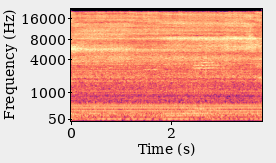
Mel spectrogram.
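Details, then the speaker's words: Home compressor nebulizer treating a baby's cold and cough, with the mist held at a distance rather than a mask while she plays calmly: a steady mechanical buzzing hum of normal operation. "बस ऐसे जो है ऐसे बस पहनाइए मत, ऐसे दूर से जो है आप बेबी को आराम से नेबुलाइज कर सकते हैं।"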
